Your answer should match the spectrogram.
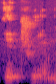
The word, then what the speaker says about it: yttrium: trace element called yttrium, which is spelt with a Y at the beginning, yttrium.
